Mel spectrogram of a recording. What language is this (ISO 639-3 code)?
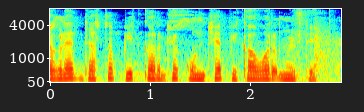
mar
